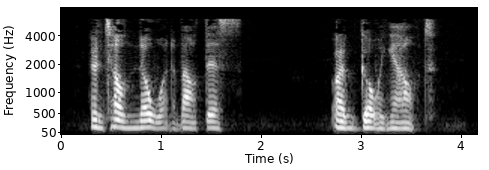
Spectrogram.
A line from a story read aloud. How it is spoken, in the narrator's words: he muttered to her at last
